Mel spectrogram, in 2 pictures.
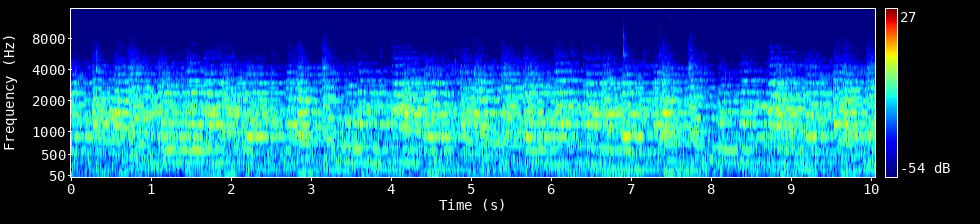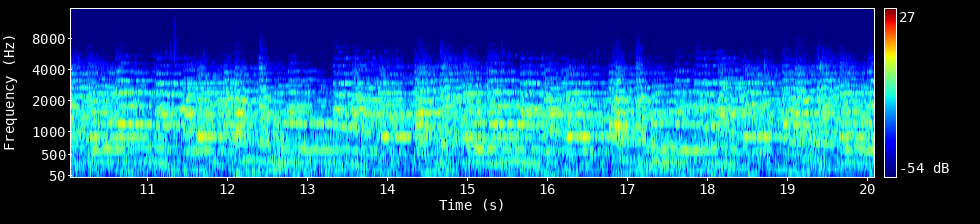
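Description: Ring of eight church tower bells (about 20 cwt) being rung full-circle in change ringing, the bells striking one after another in a continuous even rhythm. The bells are heard from the ringing chamber beneath them.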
